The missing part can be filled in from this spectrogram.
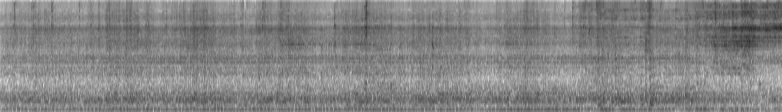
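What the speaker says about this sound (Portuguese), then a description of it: "Vou furar esse sem usar o fluido de corte, só para vocês verem," A drill bit bores through a fairly thick steel plate with no cutting fluid, giving a steady, loud grinding whir with a constant motor hum that holds unbroken throughout, with no voices.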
